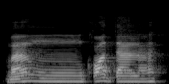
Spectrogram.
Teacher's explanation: dibaca ikhfa berdengung, ya, samar dengung. Man qatala nun bertemu dengan qaf.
